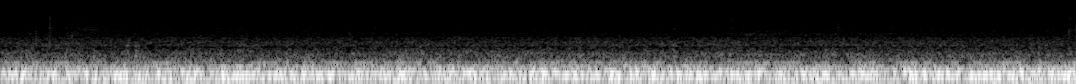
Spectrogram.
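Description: Steady low rumble of a moving car, heard from inside the cabin.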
